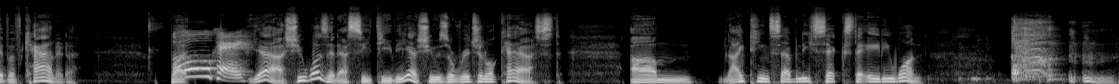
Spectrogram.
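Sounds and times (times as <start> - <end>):
speech: 0.0 - 0.8, 1.7 - 11.1
person coughing: 9.6 - 11.1.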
